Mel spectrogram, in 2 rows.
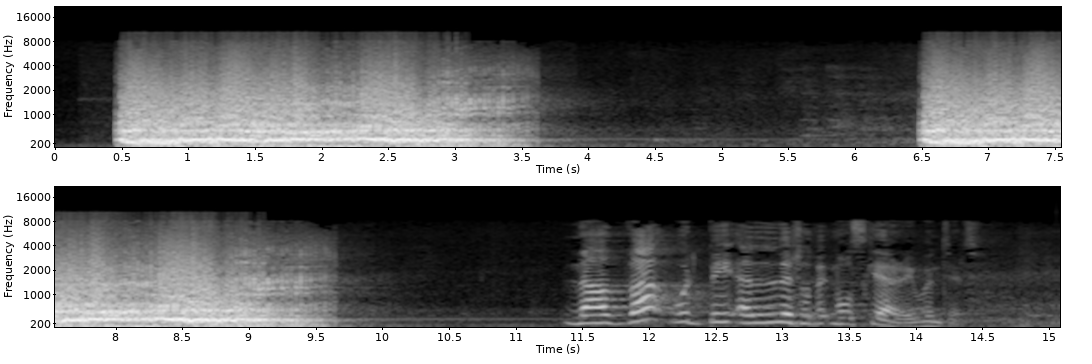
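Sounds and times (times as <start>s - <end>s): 
lion roaring: 0.5s - 3.9s, 6.5s - 10.0s
speech: 11.9s - 14.6s.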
